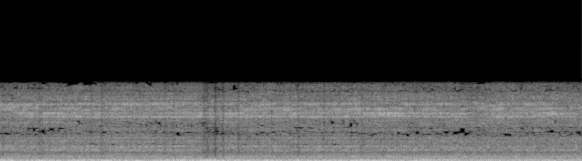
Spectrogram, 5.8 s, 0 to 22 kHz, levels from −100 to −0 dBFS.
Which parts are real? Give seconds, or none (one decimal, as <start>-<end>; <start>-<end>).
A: 0.0-5.8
